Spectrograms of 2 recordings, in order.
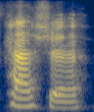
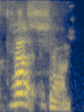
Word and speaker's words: Cassia: They did actually say that it's Kasha, but I said yes. Okay. But Okay. I said that I would be saying it wrong all the time. I'd be mixing in between both. So okay. I'm like, I didn't know. So it's Kasha. Kasha.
